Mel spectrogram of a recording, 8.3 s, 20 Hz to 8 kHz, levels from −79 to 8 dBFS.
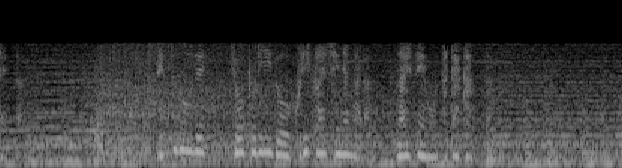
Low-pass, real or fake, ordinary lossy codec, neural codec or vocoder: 7.2 kHz; real; AAC, 16 kbps; none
